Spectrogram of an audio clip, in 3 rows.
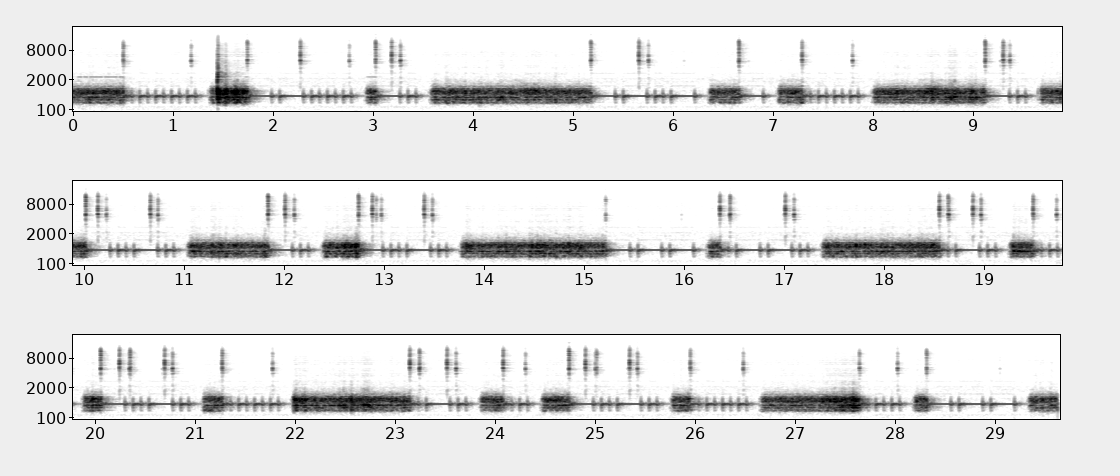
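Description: Morse code (CW) on the 40 m band, heard through a homebuilt 1Watter transceiver's receiver and an Elecraft AF-1 audio filter. A keyed tone is heard with repeated bursts of hiss and sharp clicks: a weak station being dug out of interference (QRM) from a strong station right next to the frequency.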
